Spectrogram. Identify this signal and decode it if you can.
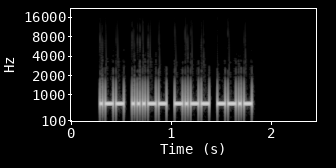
Morse code, heard as a keyed tone, about 44 wpm, 700 Hz. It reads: W3YQ
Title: Easy Call Signs Repeated 2x - 45wpm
